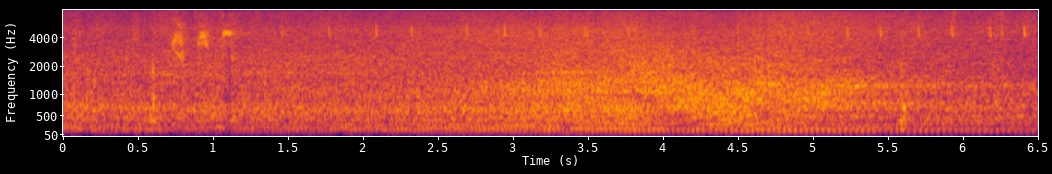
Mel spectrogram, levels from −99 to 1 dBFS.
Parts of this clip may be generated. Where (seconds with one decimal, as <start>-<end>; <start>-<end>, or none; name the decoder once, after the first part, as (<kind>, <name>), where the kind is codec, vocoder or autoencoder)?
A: 2.5-3.1 (vocoder, Vocos)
